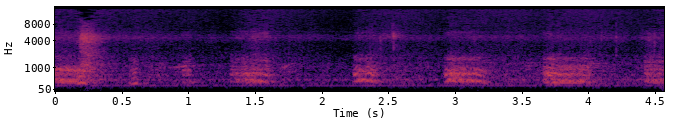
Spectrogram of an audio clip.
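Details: A litter of 16-day-old Golden Retriever puppies, eyes just opened, crawling around; short grunting whimpers repeat roughly every second in a loose rhythm, with a faint steady hum underneath.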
